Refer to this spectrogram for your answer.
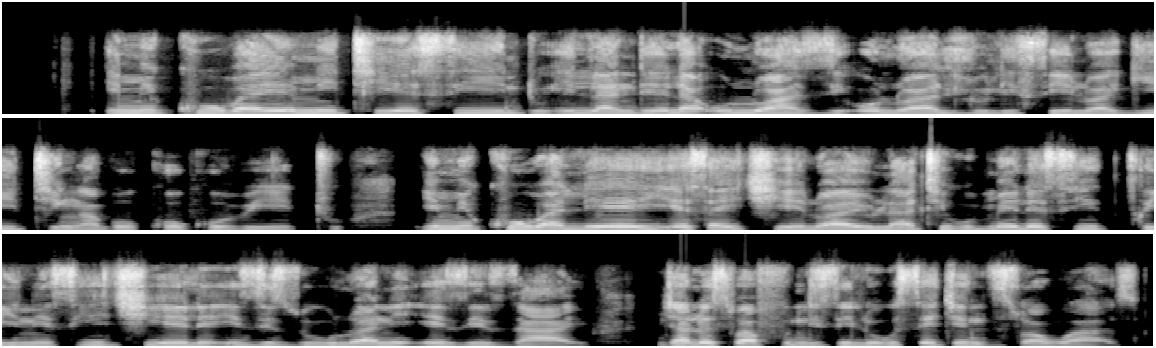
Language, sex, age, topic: North Ndebele, male, 18-24, health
